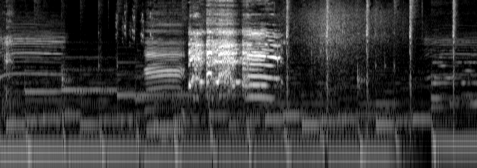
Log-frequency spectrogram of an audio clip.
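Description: Roosters in the video game Necesse crow repeatedly and cluck, layered with bleating sheep and other farm animal calls over a steady background music bed, fairly quiet overall.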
